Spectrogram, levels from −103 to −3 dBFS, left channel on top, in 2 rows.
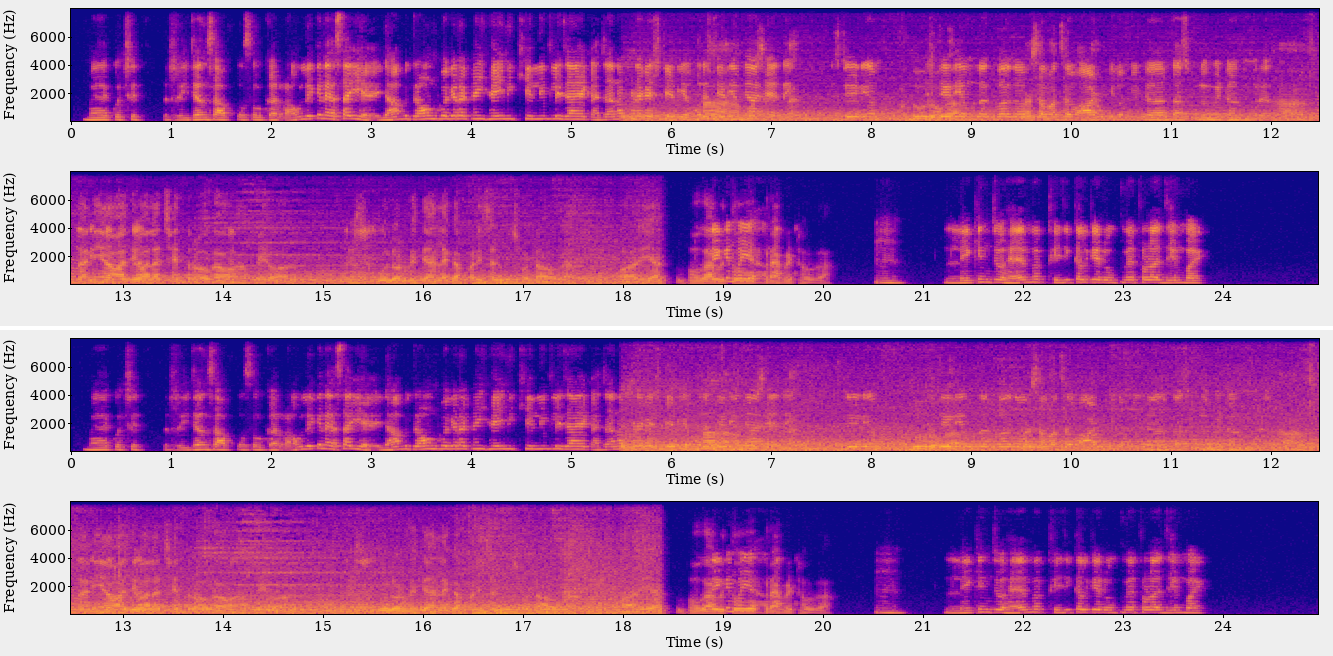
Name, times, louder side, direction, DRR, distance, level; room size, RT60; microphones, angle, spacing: voice 1, 0.1-7.2 7.6-8.1 8.5-13.2 14.0-14.2 15.1-15.7 18.7-19.6 20.5-20.8 21.2-23.8, left 2 dB, 80° left, 1.0 m, -30 dB
sound 1, 5.5-18.4, right 3 dB, 35° right, 0.4 m, -29 dB
voice 2, 6.3-7.3 8.3-8.9 9.5-10.4 12.0-14.7 15.2-17.5 17.9-20.1, right 1 dB, 10° left, 0.7 m, -29 dB
3.2 x 2.7 x 3.0 m
head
